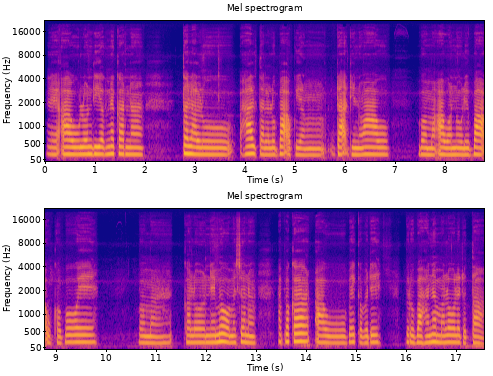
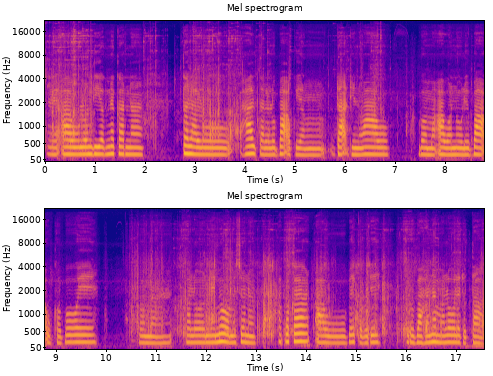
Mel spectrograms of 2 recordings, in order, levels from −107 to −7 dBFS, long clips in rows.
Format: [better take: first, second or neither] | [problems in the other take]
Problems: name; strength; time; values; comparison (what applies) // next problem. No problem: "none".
first | background sound (Tools); 15 dB below the speech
